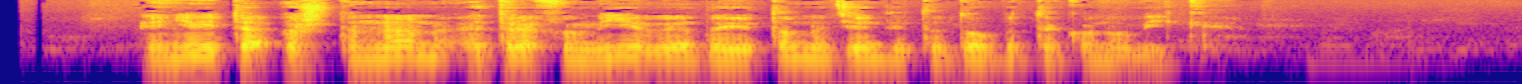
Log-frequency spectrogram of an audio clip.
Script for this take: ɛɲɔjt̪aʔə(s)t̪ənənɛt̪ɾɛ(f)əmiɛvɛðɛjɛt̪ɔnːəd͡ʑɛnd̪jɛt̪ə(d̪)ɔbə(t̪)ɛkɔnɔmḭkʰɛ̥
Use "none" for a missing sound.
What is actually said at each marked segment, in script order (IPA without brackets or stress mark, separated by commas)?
ʃ, f, d̪, t̪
